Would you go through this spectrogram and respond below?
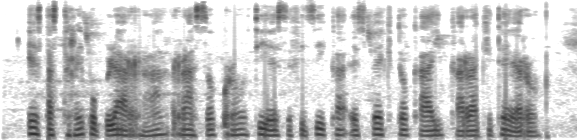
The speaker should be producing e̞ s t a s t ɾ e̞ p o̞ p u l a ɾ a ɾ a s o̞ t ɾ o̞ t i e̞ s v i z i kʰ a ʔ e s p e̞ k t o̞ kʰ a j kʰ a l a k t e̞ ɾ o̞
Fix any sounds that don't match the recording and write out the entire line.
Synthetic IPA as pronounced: e̞ s t a s t ɾ e̞ p o̞ p u l a ɾ a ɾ a s o̞ p ɾ o̞ t i e̞ s f i z i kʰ a ʔ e s p e̞ k t o̞ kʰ a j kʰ a ɾ a k t e̞ ɾ o̞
